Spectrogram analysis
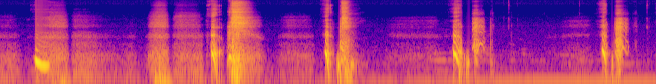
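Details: Person currently sick with a cold and very stuffy; repeated sharp sneezes, each preceded by a quick inward catch of breath, with congested quality.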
